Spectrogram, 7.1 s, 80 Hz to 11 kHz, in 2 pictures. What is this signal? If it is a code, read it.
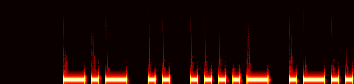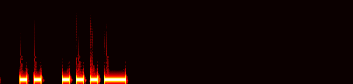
Morse code, heard as a keyed tone, about 17 wpm, 700 Hz. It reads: KI4LIV
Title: USA Call Signs - 6 Characters - Repeated 3x - 17wpm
